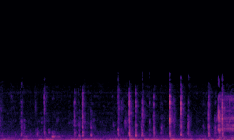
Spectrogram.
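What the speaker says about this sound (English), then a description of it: "And now this is where typing and spelling matters." Linux command entered on a computer keyboard: a fast, irregular run of crisp key clicks with a few heavier thumps, close and fairly quiet, no voices.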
